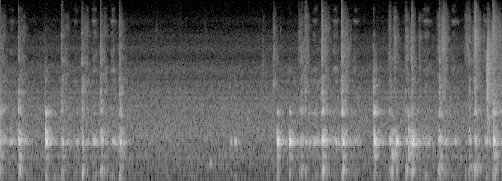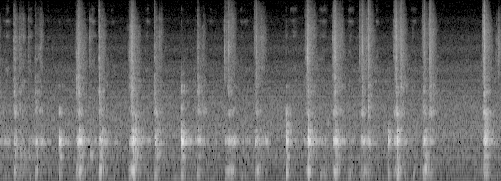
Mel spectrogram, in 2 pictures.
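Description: Chef's knife chopping fresh parsley on a wooden cutting board: a few knocks of the blade on the board, a pause of about three seconds, then steady chopping at about two to three strokes a second.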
